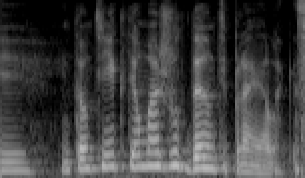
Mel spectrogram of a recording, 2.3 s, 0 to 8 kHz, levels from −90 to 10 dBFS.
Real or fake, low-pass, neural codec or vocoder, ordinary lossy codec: real; none; none; none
